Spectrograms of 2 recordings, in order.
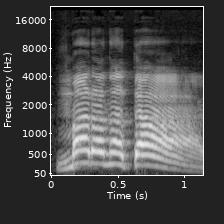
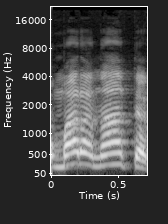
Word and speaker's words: Maranata: aramaico dialeto de Jesus maranat como dizemos nós católicos ou Maranata como dizem nossos irmãos separados os evangélicos ou protestantes não importa pronúncia o significado é o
